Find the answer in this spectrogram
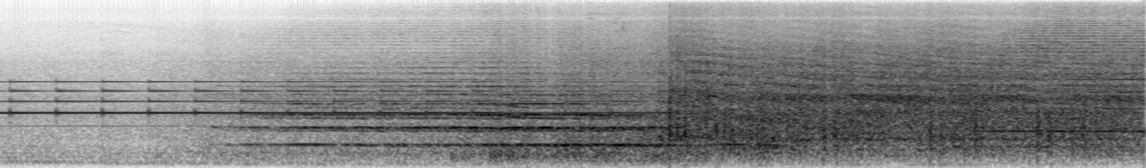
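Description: Level-crossing warning bell ringing in even pulses, about two a second, fading out. About two seconds in, the approaching diesel locomotive sounds a long, steady horn blast. From about seven seconds the passenger train passes close by, with a loud rush of wheel and rail noise.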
